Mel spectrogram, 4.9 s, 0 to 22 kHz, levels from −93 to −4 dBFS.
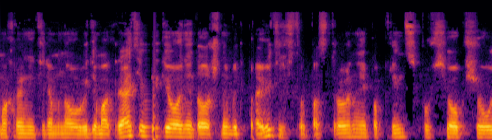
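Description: At 1.45 to 1.53 s there's a burst of packet loss: roughly 55 ms of the last sound stretched and faded, then about 60 ms of speech simply skipped. Right after, at 1.53 and 1.57 s just before "должны быть", two short concealed packet losses each patch about 20 ms with a brief smear. Another one at 2.53 s, between "должны быть" and "построенные по", leaves a quick wobble.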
